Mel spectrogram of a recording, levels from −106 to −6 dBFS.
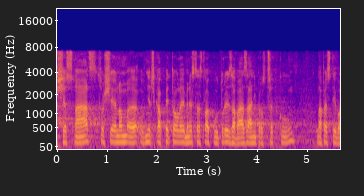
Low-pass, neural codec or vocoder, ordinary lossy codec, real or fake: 7.2 kHz; none; MP3, 64 kbps; real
